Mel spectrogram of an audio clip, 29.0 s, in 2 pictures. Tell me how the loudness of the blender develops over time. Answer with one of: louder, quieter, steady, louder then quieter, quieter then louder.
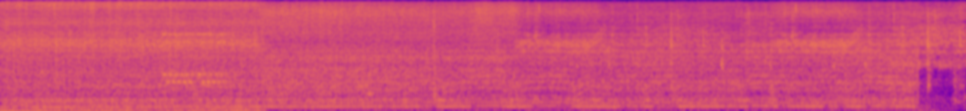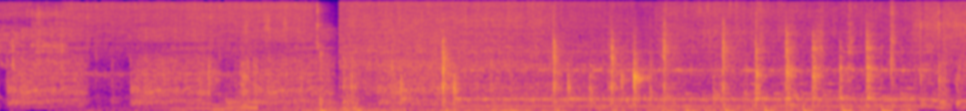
steady.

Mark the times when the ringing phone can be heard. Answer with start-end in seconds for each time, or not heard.
2.4-3.5.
